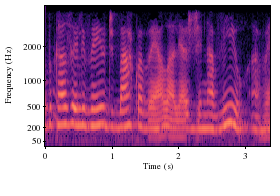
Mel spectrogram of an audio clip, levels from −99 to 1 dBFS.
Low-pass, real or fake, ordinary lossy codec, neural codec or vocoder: 3.6 kHz; real; none; none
